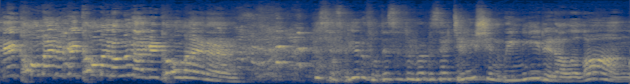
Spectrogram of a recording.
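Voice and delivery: high, loud squealing delight; ecstatic gushing. Retold or imitated. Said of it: "I'm like".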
